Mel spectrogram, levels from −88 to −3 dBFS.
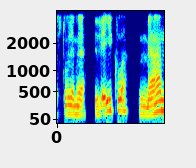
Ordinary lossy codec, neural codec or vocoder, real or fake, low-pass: Opus, 64 kbps; codec, 16 kHz, 4.8 kbps, FACodec; fake; 3.6 kHz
